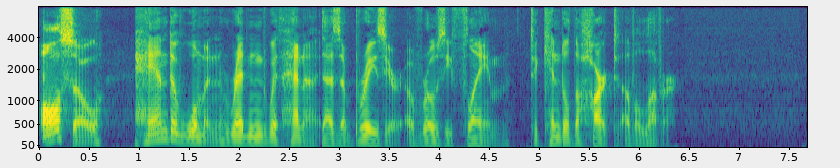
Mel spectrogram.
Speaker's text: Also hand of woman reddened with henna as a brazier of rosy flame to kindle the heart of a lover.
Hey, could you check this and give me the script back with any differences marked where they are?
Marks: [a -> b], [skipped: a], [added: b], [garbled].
Also hand of woman reddened with henna as a brazier of rosy flame to kindle the heart of a lover.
